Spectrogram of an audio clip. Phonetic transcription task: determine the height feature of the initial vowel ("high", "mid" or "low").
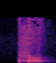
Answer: high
